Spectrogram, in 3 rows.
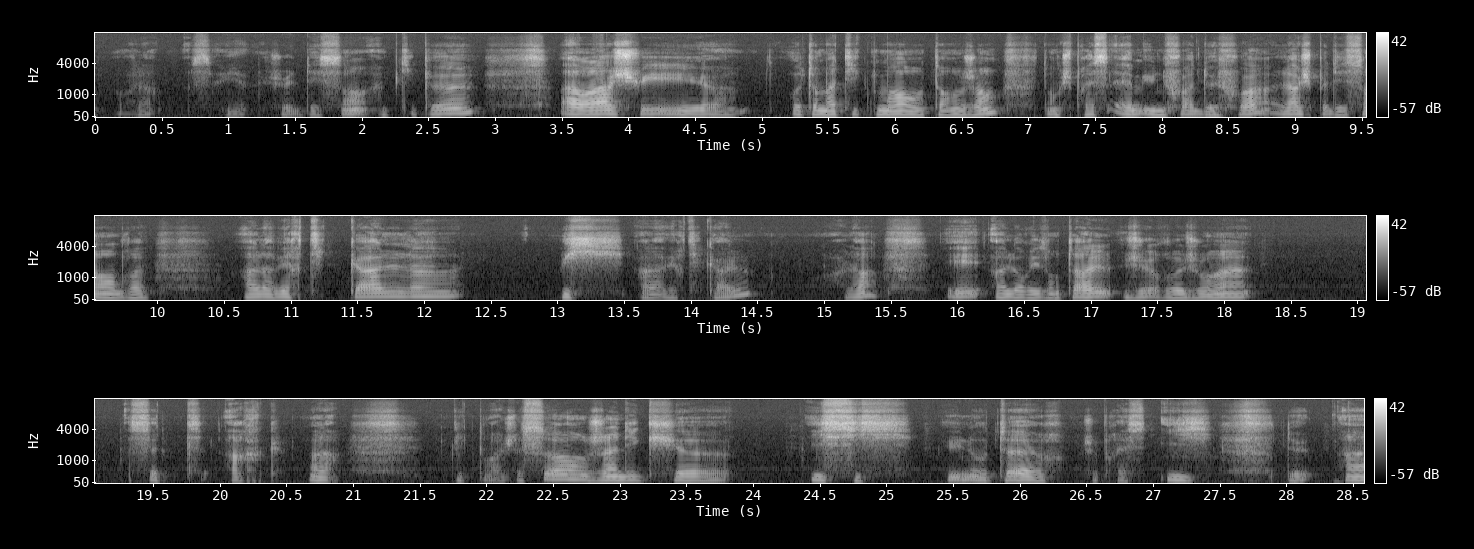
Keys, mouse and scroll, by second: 1.2 click, 7.6-8.2 typing, 14.9 click, 19.2 click, 20.2 right click, 21.1 right click, 24.3 click, 27.1 i, 28.3 KP_1.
